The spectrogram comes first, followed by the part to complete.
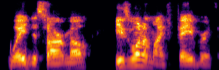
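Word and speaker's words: Desharmo: I really like, do you guys watch Wade DeSarmo or Wade DeSarmo? I always say it like SH. Wade DeSarmo.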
